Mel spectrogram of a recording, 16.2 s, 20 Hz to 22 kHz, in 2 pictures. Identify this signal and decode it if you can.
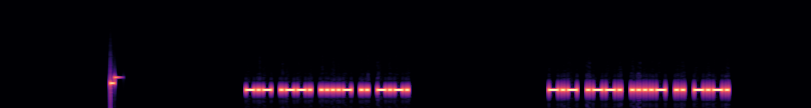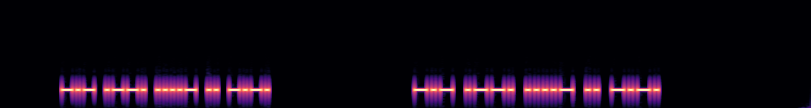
Morse code, heard as a keyed tone, about 36 wpm, 700 Hz. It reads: KP4IC KP4IC KP4IC KP4IC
